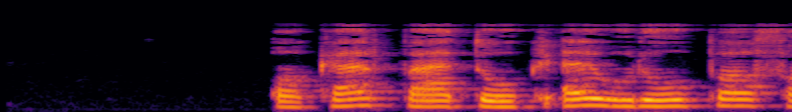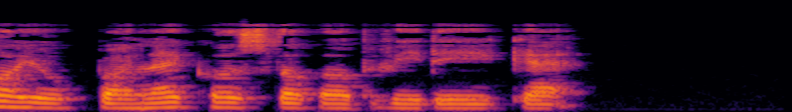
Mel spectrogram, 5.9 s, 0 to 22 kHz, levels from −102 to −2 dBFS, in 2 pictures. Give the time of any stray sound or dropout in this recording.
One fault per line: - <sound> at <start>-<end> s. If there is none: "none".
none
